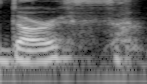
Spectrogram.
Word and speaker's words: Darth: And yes, I know it is Darth with a TH, not a K.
